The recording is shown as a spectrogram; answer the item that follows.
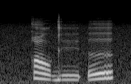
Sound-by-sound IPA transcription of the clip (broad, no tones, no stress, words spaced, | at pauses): qɔɡyː ʔə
